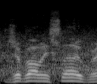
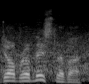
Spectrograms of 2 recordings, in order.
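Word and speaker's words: Dobromyslova: surname which of course from a Russian perspective wouldn't be Joey Slover it's be Dabra miss Leveaux and she said yeah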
